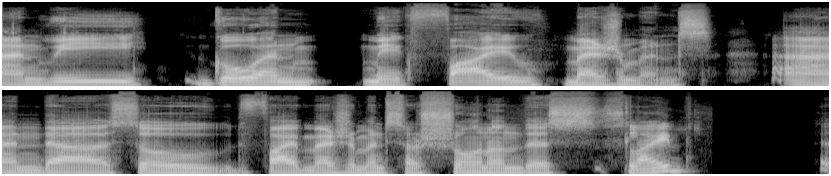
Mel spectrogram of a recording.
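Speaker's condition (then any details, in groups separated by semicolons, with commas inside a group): No condition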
